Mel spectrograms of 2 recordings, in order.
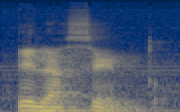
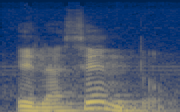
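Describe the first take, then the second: Both takes have the same delivery.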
